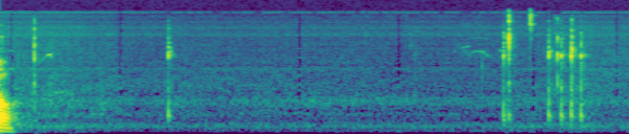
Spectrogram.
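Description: Faint computer mouse clicks: a single click about a second in, then a quick run of about five clicks near the end.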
